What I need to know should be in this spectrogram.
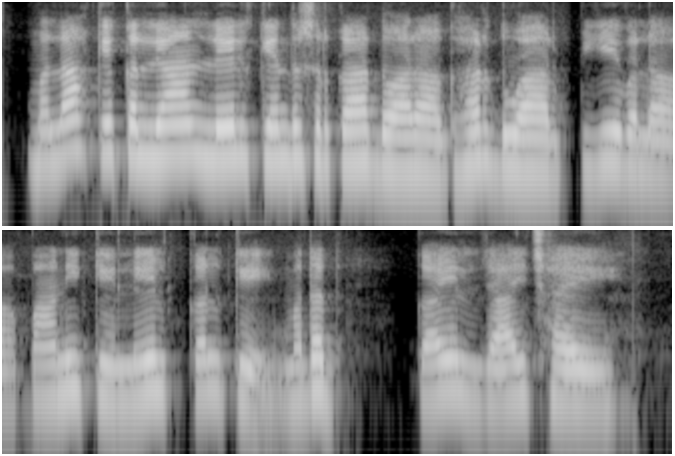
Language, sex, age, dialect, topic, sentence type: Magahi, female, 25-30, Western, agriculture, statement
